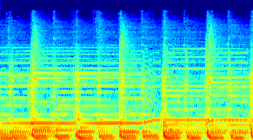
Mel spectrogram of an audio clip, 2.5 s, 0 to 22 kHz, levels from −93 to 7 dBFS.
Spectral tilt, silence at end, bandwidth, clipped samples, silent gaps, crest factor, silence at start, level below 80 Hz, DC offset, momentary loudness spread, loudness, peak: -7.5 dB/octave; 0 s; 12.5 kHz; under 0.1%; none; 12 dB; 0 s; -18 dBFS; under 0.1%; 1 LU; -13 LUFS; 0 dBFS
